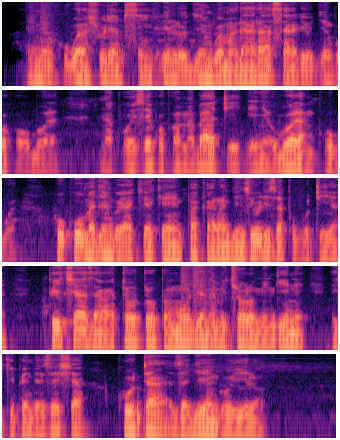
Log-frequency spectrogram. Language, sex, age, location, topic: Swahili, male, 25-35, Dar es Salaam, education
